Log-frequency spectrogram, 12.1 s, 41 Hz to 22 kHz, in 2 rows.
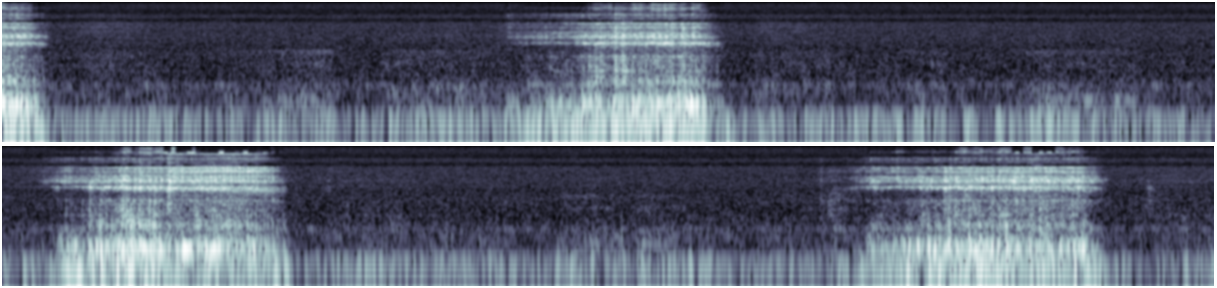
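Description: Three loud, rough snores about four seconds apart, roughly 15 a minute, with quiet breathing between them. This is heavy snoring.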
